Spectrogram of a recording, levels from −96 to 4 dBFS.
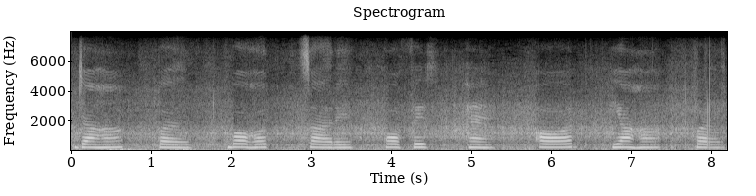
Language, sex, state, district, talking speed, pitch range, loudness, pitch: Hindi, female, Chandigarh, Chandigarh, 65 wpm, 205-225 Hz, -19 LUFS, 215 Hz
